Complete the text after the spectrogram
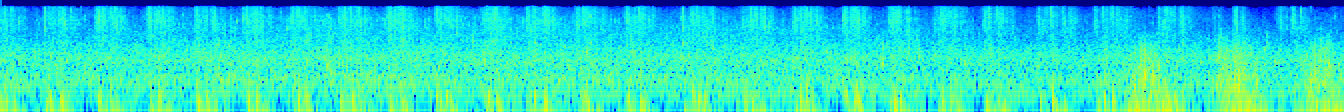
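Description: Heavy footsteps thud steadily through grass.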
